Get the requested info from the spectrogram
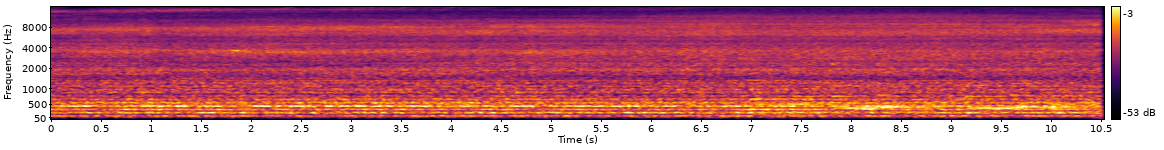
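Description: Hot-air rework station blowing a steady rush of air with a faint hum underneath, heating flux and solder on a MacBook logic board to reflow small resistors.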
